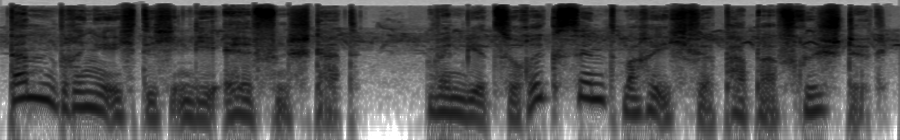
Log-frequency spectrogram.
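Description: A man's voice: medium pitch, wildly swooping pitch, normal speed, darkish tone, a little hiss or hum. A man voicing a curious, kind young girl who asks eager questions.

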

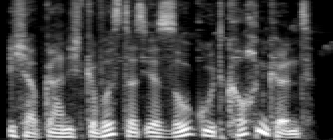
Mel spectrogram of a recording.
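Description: A man voicing a kind, cheerful mother in a read-aloud storybook, speaking pleased and gentle above his deep voice. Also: big pitch swings, fairly quick, slightly rough, full character voice. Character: warm cheerful mother of two children.

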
